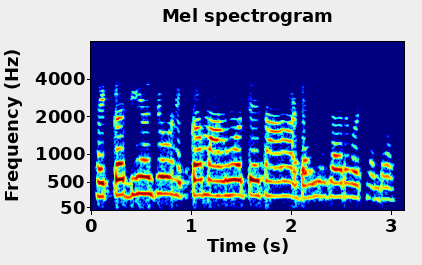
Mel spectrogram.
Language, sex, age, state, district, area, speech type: Sindhi, female, 30-45, Maharashtra, Thane, urban, conversation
